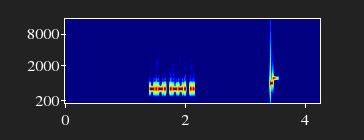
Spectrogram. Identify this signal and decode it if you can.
Morse code, heard as a keyed tone, about 47 wpm, 700 Hz. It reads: CPI
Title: Top 180 QSO Elements 50wpm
